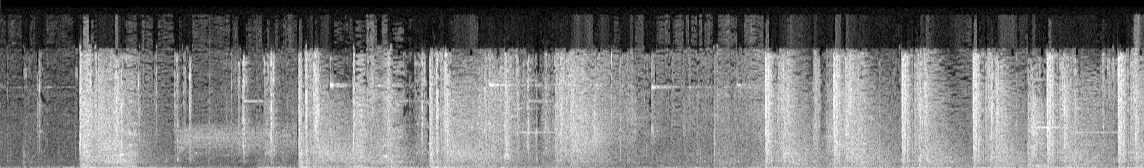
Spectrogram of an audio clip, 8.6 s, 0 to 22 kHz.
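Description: Rapid gunfire in Fallout 76 during a Steel Reign firefight: dense bursts and single shots crack loud and near almost continuously, with brief lulls between volleys.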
